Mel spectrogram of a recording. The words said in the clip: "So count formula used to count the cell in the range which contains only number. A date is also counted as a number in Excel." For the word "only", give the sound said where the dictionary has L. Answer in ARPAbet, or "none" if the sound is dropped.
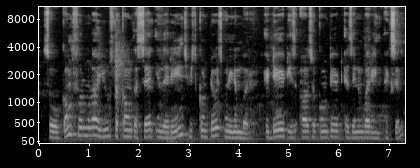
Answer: none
